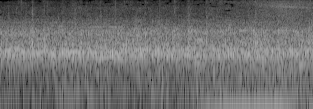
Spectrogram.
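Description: Crowd applause: a steady, even wash of clapping.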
